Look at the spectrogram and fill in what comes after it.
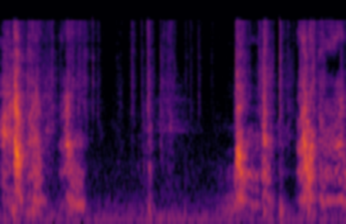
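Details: Reacting to his reflection in a mirror for the first time, a male Chihuahua mix gives a few loud, harsh barks separated by quiet gaps, with faint indoor sounds between them.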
